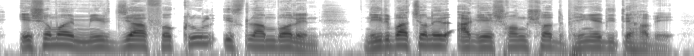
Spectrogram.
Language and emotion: Bengali, neutral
